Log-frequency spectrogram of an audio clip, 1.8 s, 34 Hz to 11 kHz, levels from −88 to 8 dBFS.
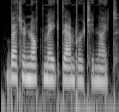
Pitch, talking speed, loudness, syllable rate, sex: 180 Hz, 200 wpm, -19 LUFS, 5.0 syllables/s, female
